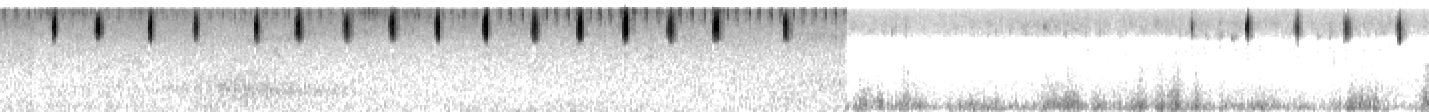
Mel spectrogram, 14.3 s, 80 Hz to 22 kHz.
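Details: Intermediate Cross-backed Grasshopper (Dociostaurus brevicollis) stridulating at Zalahalap, Hungary, 18 July 2022: a steady run of short, sharp, very high ticks about twice a second for eight seconds, then a pause and a few sparser ticks.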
